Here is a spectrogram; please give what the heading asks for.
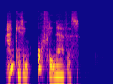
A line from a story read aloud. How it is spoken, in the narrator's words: Louisa whispered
